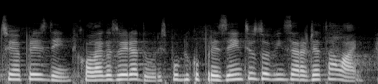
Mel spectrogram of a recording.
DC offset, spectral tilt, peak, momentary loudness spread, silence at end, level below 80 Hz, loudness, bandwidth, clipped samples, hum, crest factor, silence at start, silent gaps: under 0.1%; -7 dB/octave; -2 dBFS; 5 LU; 0.1 s; -44 dBFS; -14 LUFS; 8.8 kHz; under 0.1%; none; 12 dB; 0 s; none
